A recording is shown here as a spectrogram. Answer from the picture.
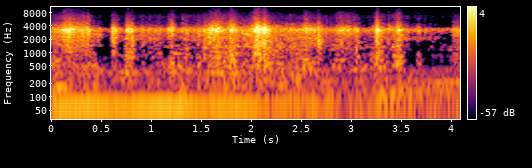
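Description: Irregular rubbing and scraping with light knocks, the noise of someone moving and handling the camera in a cramped metal turret.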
